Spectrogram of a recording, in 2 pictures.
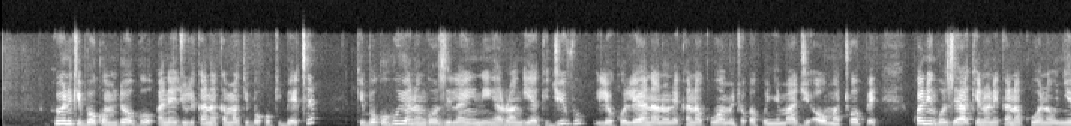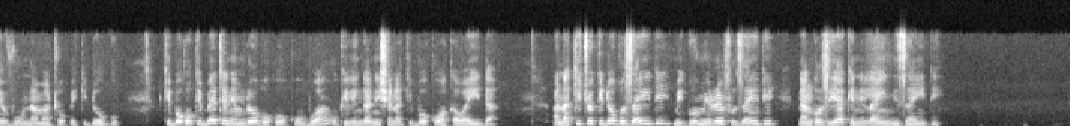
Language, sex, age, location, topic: Swahili, female, 36-49, Nairobi, government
